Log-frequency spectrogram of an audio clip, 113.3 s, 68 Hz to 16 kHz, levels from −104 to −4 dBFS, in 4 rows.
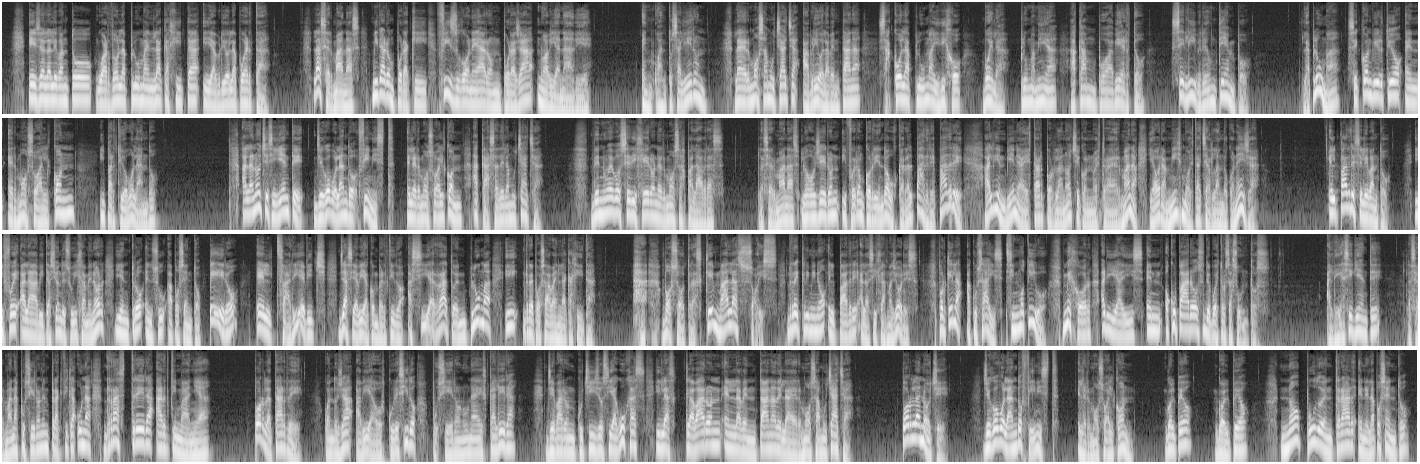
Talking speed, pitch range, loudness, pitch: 115 wpm, 100-135 Hz, -19 LUFS, 120 Hz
